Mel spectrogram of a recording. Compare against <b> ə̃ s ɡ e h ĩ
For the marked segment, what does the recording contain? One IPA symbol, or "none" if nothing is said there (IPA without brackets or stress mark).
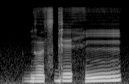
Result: ɡ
